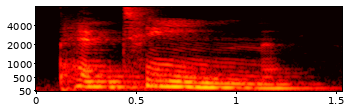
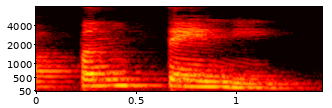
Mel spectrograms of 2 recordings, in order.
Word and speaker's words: Pantene: A marca de shampoo, em inglês ela tem uma pronúncia totalmente diferente. Pantene. A gente fala Pantene. Colgate.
